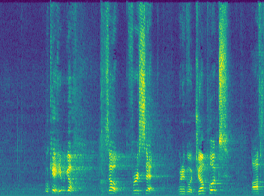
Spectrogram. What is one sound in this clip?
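A man talks calmly, close by, in an echoing hall.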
